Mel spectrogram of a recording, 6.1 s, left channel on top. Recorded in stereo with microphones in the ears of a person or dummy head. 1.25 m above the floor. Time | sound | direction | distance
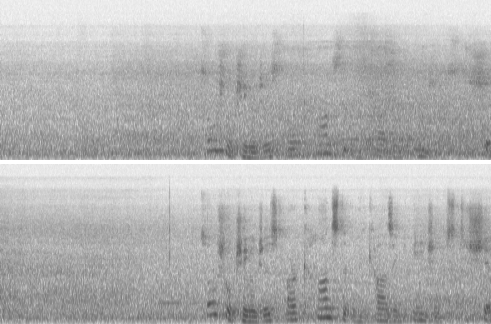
2.5 | a man speaking | 20° right (ahead or behind) | 1.0 m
